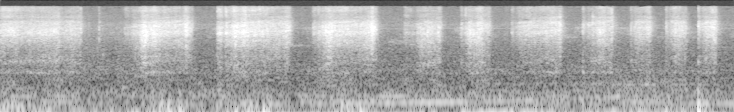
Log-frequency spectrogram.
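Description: A flat paintbrush with a wooden handle brushes across a layer of tan kinetic sand spread on a white ceramic plate. Soft, bright, hissy swishes repeat in quick, uneven strokes separated by brief pauses, over a faint low rumble.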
